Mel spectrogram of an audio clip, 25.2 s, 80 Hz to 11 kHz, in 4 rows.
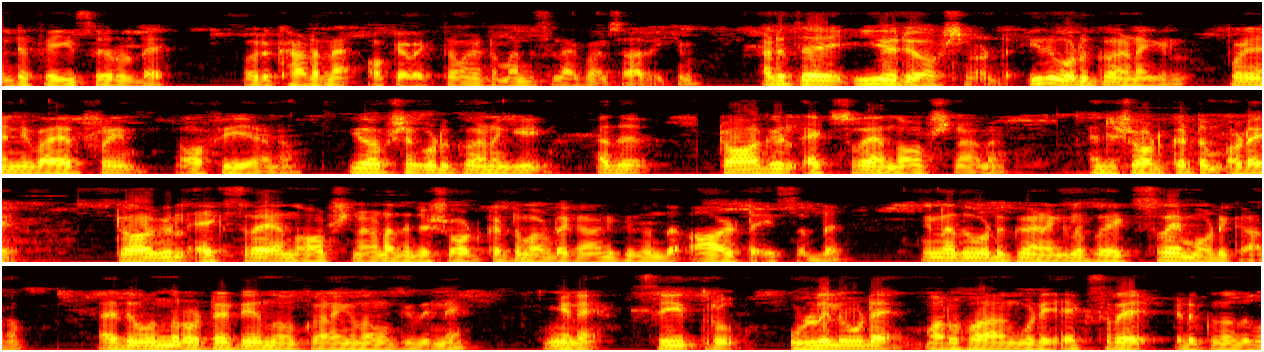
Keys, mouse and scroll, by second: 2.8-3.7 drag, 6.3-8.4 drag, 17.0-19.1 drag, 19.1-21.0 middle drag, 21.0-21.5 scroll up 4, 21.5 scroll down 3, 21.7-24.1 middle drag.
